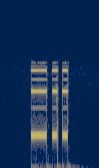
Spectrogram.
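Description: A Morse code letter D sounds out clearly: one long electronic beep followed by two quick short beeps, dash-dot-dot, in a steady bright tone with nothing else around it.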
